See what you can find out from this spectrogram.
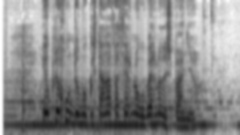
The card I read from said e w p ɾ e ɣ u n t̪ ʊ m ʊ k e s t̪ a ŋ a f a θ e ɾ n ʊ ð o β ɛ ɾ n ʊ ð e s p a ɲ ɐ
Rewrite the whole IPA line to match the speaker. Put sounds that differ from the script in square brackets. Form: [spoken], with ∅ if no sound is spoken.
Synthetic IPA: e w p ɾ e ɣ u n t̪ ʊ m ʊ k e s t̪ a ŋ a f a θ e ɾ n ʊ [ɣ] o β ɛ ɾ n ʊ ð e s p a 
